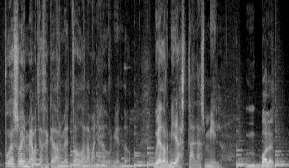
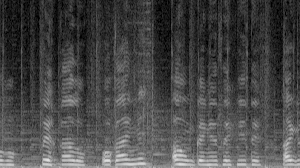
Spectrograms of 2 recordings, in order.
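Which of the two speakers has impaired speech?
The second: cerebral palsy.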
